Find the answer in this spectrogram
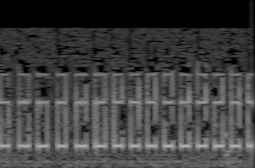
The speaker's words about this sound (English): Want to hear a phone being dialed? See if this. Okay, those are the pits, they call it, on a dial telephone.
